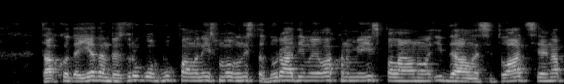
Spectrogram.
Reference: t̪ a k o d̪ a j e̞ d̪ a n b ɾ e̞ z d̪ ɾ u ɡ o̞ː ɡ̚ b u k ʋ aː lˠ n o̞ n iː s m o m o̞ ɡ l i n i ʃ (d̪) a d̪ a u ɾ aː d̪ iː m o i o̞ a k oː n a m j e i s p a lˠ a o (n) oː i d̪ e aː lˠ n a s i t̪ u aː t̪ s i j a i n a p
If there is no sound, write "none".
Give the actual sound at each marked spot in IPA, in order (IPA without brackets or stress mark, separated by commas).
t̪, n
